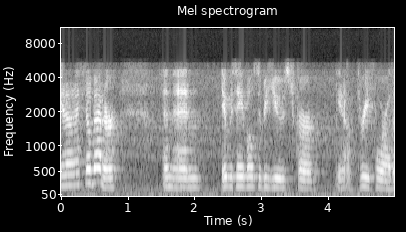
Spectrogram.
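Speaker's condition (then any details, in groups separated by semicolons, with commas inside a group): No condition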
